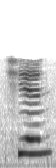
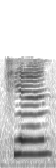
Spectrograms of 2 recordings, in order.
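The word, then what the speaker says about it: 谦: Remember that tone I told you? But it actually has that extra line on, not that line. That extra line here. So to determine that this is a flat sound or flat tone, so it's qian.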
